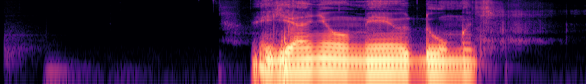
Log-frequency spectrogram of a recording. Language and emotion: Russian, neutral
